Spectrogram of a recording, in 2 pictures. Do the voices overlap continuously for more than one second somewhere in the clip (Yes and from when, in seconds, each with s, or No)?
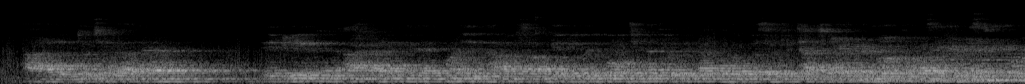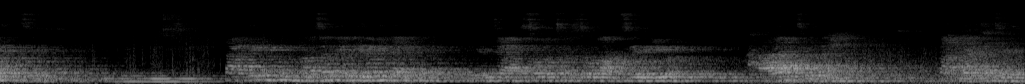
Yes, from 8.3 s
